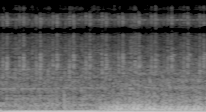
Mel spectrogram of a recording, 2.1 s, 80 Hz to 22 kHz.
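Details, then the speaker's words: Land Rover Series 3 idling: steady low idle with an even beat and no nasty knocks; running settled and healthy. "Happy Days all running ship shape no any No nasty knocks or anything it's just very very"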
